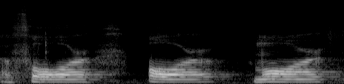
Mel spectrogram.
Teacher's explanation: the half open back vowel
